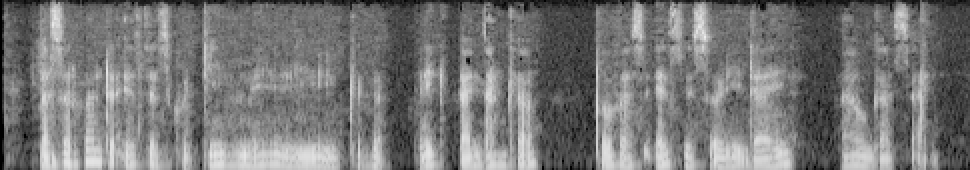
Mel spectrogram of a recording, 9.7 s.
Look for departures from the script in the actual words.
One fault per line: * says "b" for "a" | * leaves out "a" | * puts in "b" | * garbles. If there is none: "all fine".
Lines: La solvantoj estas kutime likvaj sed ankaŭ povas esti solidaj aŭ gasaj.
* leaves out "sed"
